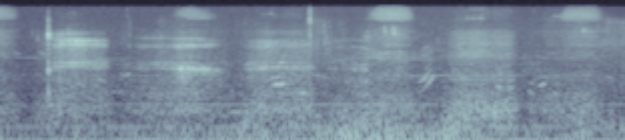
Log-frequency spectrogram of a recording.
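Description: Quiet outdoor ambience: a low steady rumble with soft rustling sounds about once a second.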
